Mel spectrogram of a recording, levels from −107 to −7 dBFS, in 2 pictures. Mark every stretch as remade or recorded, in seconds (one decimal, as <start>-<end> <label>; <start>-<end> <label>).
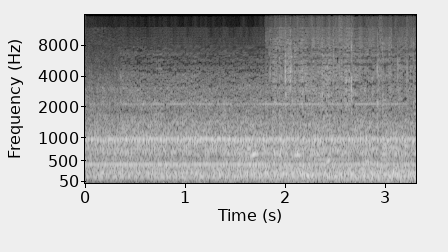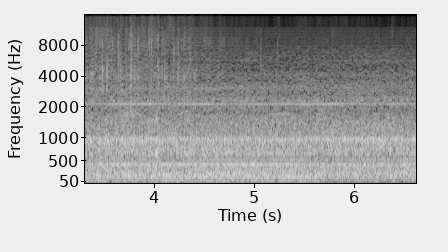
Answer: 0.0-6.6 recorded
